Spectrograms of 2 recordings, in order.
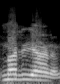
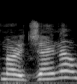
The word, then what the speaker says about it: Mariana: Mariana, very good. Great Mariana. Pronunciation. Usually I pronounce Mary Jana, which is American pronunciation, but okay.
